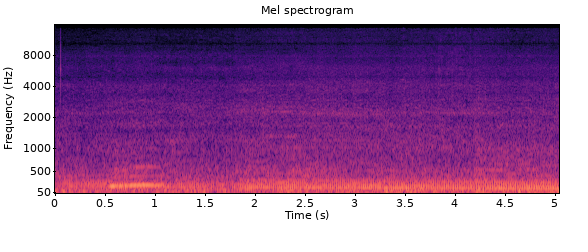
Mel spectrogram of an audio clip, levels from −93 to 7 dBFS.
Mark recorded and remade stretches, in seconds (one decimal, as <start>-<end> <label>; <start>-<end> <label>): 0.0-1.0 remade; 1.0-1.8 recorded; 1.8-3.7 remade; 3.7-4.2 recorded; 4.2-5.0 remade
